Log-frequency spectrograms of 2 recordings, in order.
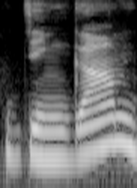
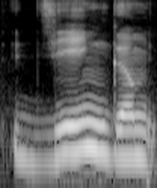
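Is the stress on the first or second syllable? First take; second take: second; first. First: The stress is on the second syllable. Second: The stress is on the first syllable. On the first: This is the standard literary form. The speaker calls it right. "Литературная норма — это деньгам" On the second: This form is acceptable but outdated. The speaker calls it wrong. "рассматривается как допустимый, однако устаревший"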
